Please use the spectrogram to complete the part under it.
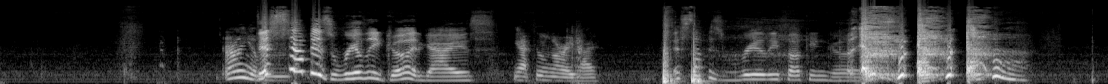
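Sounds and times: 
speech: 0:02.2 - 0:06.1, 0:06.7 - 0:10.3
harsh coughs trailing into a hoarse voiced rasp: 0:08.5 - 0:10.3.

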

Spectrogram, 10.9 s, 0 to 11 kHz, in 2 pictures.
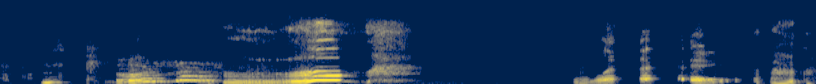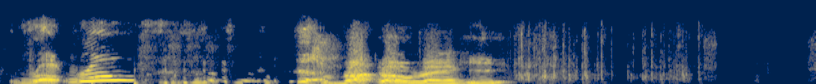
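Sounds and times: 
person imitating a worried dog growl: 0:00.4 - 0:02.7, 0:03.8 - 0:06.4
speech: 0:01.6 - 0:02.2, 0:07.8 - 0:08.9
laughter: 0:06.2 - 0:07.5.

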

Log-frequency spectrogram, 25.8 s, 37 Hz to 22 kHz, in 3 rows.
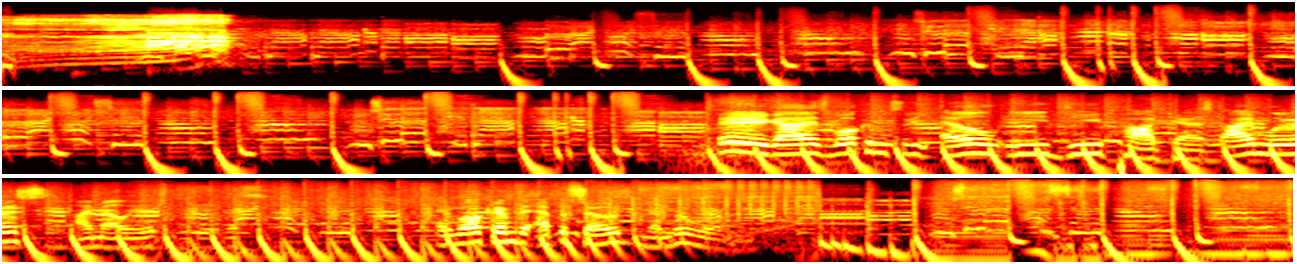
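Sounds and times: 
loud drawn-out cow moo: 0:00.0 - 0:01.7
steady music with a thumping bass beat: 0:03.3 - 0:03.6, 0:04.6 - 0:08.6, 0:09.6 - 0:25.8
speech: 0:13.4 - 0:18.4, 0:20.2 - 0:22.2.

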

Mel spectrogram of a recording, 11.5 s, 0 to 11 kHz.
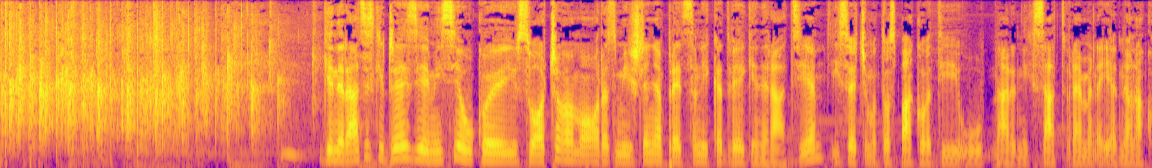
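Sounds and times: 
studio audience applause at a talk show: 0:00.0 - 0:03.3
speech: 0:03.2 - 0:11.5.

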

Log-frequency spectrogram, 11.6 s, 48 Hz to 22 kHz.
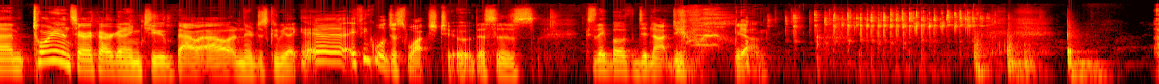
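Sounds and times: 
speech: 0:00.0 - 0:07.8
two dice rattling in a cup: 0:07.4 - 0:10.1.

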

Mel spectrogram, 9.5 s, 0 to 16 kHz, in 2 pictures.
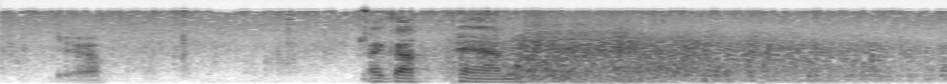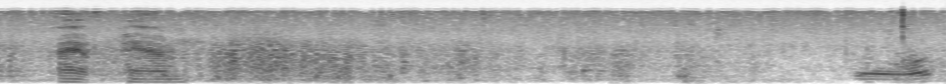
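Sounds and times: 
heavy rain in a video game: 0:00.0 - 0:09.4
speech: 0:00.3 - 0:00.7, 0:01.8 - 0:03.2, 0:05.0 - 0:06.2
low thunder rumbling: 0:01.9 - 0:09.4.

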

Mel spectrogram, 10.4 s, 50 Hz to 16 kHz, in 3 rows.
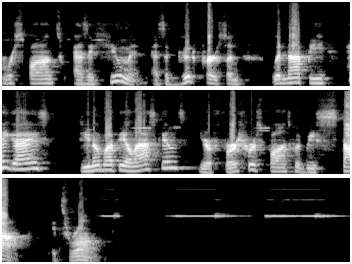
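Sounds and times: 
speech: 0:00.0 - 0:08.0
smoke alarm beeping: 0:05.2 - 0:06.4, 0:07.9 - 0:10.4.

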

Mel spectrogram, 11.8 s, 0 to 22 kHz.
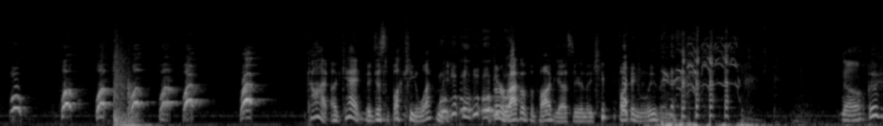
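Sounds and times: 
dog barking: 0:00.1 - 0:03.7
speech: 0:04.5 - 0:09.9, 0:11.2 - 0:11.7
laughter: 0:05.9 - 0:07.0, 0:08.3 - 0:10.2.

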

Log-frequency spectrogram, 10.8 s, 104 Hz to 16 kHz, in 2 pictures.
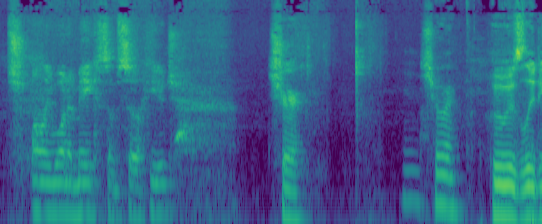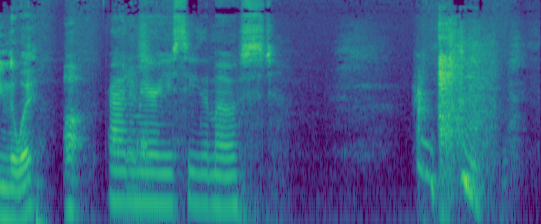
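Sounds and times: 
speech: 0:00.1 - 0:02.0, 0:02.7 - 0:03.2, 0:04.0 - 0:08.2, 0:09.6 - 0:10.4
loud sneeze with sharp intake of breath: 0:09.6 - 0:10.7.

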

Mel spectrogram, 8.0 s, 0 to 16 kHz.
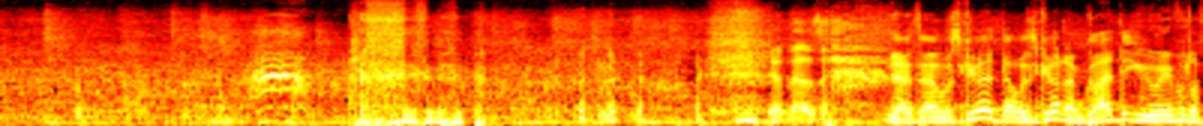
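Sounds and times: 
hungry cat meowing for food: 0:01.7 - 0:02.1
laughter: 0:02.2 - 0:06.4
speech: 0:02.4 - 0:08.0.

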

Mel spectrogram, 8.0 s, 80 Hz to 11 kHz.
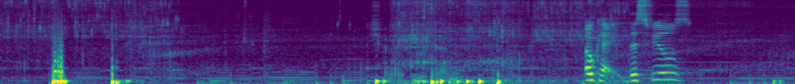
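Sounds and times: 
liquid pouring with splashes, trickle and glugging: 0:00.0 - 0:02.0, 0:03.5 - 0:06.4
speech: 0:05.8 - 0:07.0.

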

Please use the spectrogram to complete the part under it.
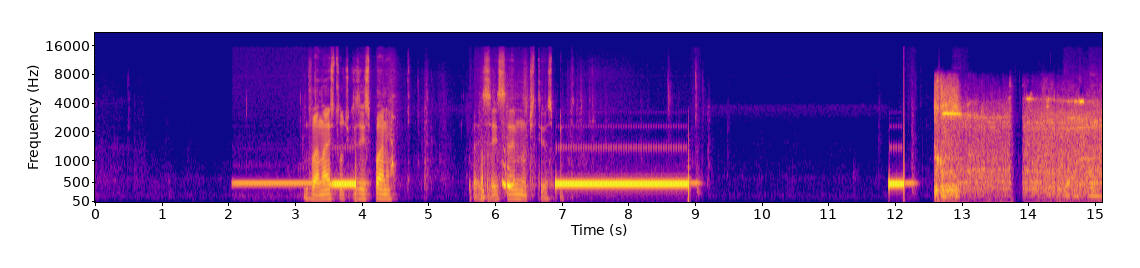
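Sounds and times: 
telephone dial tone: 0:02.1 - 0:03.9, 0:06.9 - 0:09.0, 0:11.9 - 0:12.3
speech: 0:03.1 - 0:04.6, 0:05.6 - 0:07.1.

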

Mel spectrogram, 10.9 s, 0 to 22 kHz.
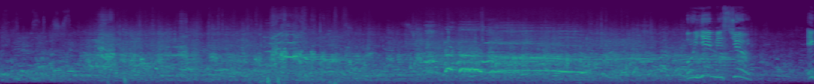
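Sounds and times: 
flock of poultry clucking and cackling: 0:00.2 - 0:10.7
agitated poultry squawks: 0:01.2 - 0:06.3, 0:07.1 - 0:10.3
rooster crowing: 0:05.4 - 0:09.0.

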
